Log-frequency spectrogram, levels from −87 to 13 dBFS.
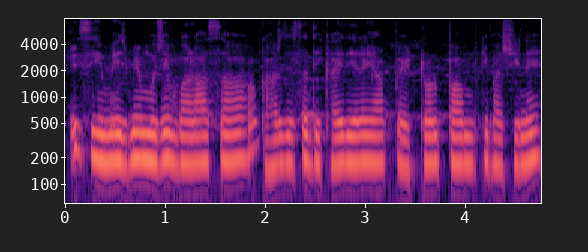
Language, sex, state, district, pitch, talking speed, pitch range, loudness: Hindi, female, Bihar, Madhepura, 180 Hz, 225 wpm, 175-185 Hz, -23 LUFS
